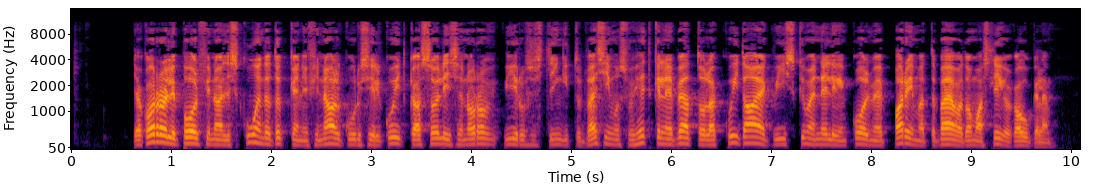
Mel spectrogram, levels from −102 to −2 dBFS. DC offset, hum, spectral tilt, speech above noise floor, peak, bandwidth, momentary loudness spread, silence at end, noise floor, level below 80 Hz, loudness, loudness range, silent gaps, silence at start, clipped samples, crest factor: under 0.1%; none; -2.5 dB/octave; 56 dB; -4 dBFS; 11.5 kHz; 9 LU; 0.3 s; -82 dBFS; -74 dBFS; -26 LUFS; 3 LU; none; 0.65 s; under 0.1%; 22 dB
